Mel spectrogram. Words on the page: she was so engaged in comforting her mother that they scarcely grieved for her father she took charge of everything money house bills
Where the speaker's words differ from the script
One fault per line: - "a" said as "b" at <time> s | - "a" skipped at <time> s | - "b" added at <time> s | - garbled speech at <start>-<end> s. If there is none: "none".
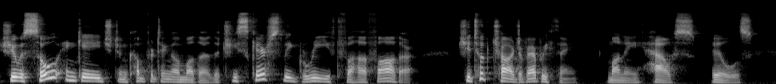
- "they" said as "she" at 2.2 s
